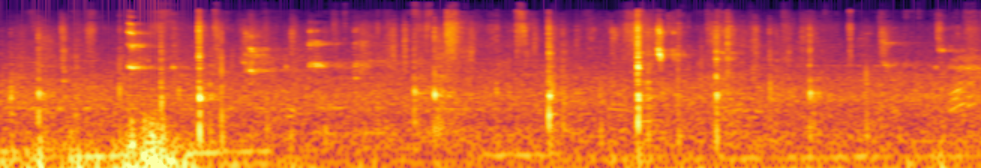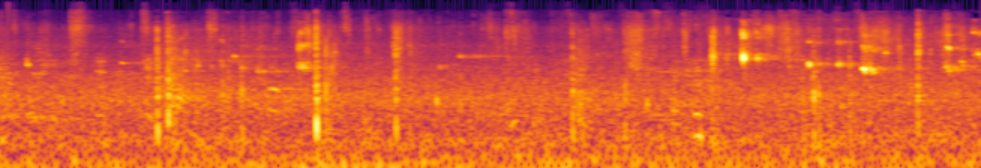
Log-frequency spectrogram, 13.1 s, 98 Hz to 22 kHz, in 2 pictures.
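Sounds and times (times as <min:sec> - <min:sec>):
wind buffeting microphone: 0:00.0 - 0:02.0
tennis balls hit and bouncing: 0:00.0 - 0:13.0.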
